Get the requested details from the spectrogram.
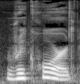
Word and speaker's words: record: ولی وقتی record به معنای ضبط کردن باشه استرس بخش دوم کلمه هستش. record.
